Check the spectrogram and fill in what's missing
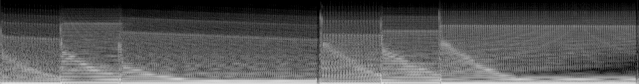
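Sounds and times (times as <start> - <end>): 
classic drum and bass bassline: 0.0 - 6.3.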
